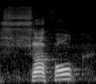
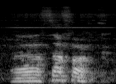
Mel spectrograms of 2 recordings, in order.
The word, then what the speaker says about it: Suffolk: You're in Suffolk. How do you pronounce that, Matt? Suffolk.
